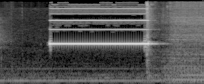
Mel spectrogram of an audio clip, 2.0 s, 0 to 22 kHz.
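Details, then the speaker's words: Invacare Perfecto2 oxygen concentrator switched on: a single steady high beep lasting about a second over quiet room hum, while all three lights flash; this is the normal power-on beep. "to turn on we will push up here just know it will beep first split second and all three lights will flash that is normal"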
